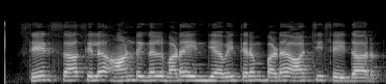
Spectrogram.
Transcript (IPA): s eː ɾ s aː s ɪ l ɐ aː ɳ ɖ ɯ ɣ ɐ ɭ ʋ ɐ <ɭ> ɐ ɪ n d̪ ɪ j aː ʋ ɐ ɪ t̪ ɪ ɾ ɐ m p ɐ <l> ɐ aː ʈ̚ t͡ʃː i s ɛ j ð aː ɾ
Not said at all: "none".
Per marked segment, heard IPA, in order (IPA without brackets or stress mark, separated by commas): ɽ, ɽ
